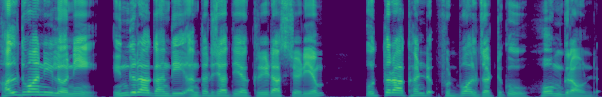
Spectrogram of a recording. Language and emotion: Telugu, neutral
